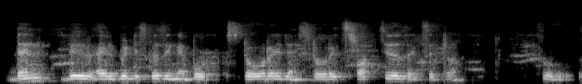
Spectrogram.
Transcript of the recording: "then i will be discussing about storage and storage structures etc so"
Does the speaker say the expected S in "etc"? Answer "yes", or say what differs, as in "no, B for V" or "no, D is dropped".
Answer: yes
